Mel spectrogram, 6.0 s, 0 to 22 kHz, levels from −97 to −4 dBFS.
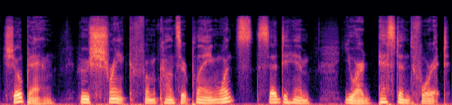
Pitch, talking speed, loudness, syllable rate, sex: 100 Hz, 150 wpm, -18 LUFS, 3.9 syllables/s, male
